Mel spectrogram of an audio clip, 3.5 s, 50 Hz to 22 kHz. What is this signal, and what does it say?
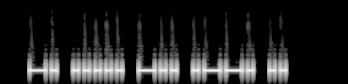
Morse code, heard as a keyed tone, about 22 wpm, 700 Hz. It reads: N5DPI
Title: USA Call Signs - 5 Characters - Repeated 3x - 22wpm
